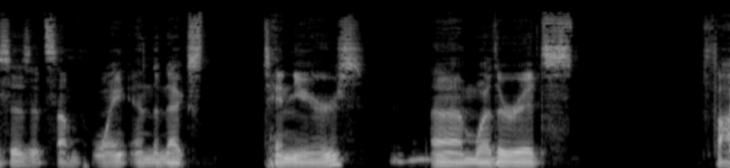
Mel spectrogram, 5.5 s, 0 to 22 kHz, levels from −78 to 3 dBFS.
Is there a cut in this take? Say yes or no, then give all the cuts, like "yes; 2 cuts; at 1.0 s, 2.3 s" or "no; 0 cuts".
no; 0 cuts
